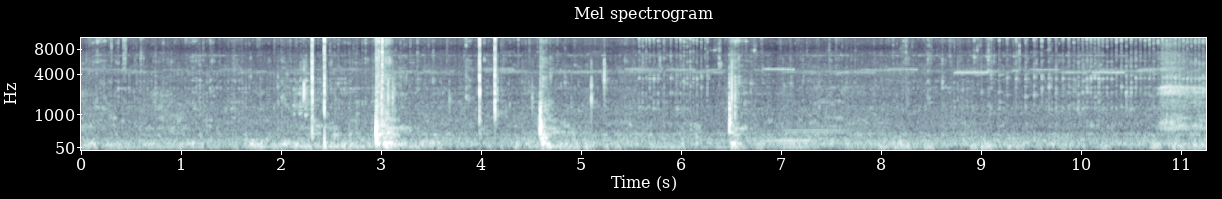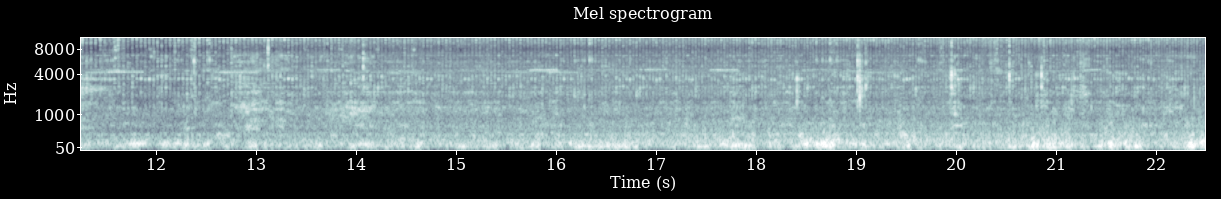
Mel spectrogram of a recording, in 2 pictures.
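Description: Low rumbling movement noise with several sharp clinks in the first seven seconds, the loudest about three and four and a half seconds in.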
